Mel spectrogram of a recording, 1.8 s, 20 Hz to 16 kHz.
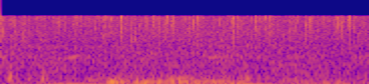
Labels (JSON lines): {"label": "biophony", "recorder": "SoundTrap 500"}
